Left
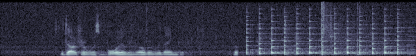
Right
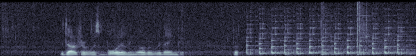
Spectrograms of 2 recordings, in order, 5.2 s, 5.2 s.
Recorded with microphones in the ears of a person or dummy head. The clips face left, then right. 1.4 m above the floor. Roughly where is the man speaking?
Centre.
